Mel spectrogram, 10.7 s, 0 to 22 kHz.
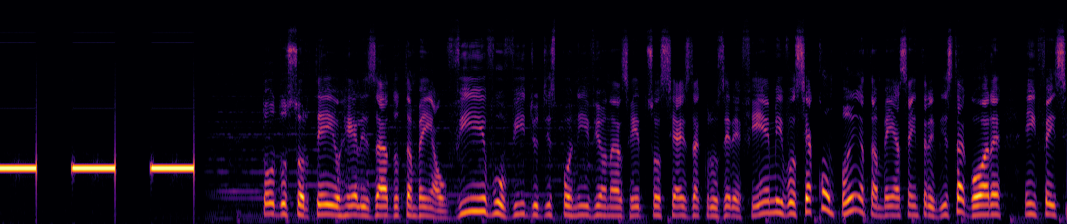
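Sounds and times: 
electronic warning beeps alerting ten seconds remaining in a radio interview: 0.0 - 2.0
speech: 2.6 - 10.6.

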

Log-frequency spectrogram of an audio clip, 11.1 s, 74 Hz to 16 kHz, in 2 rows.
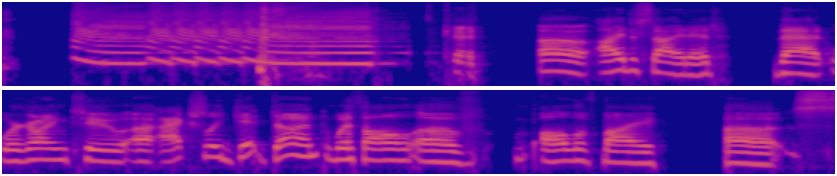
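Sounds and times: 
air horn blasts: 0.5 - 2.9
speech: 3.0 - 11.1.

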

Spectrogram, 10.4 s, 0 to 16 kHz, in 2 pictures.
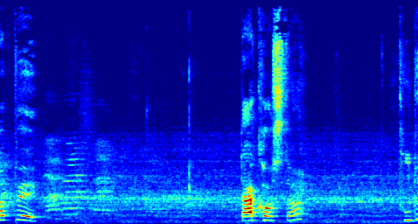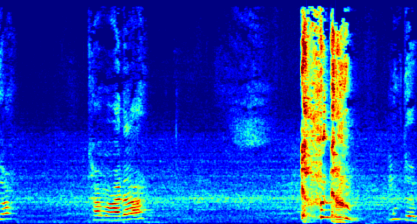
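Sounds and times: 
speech: 0.0 - 0.7, 3.0 - 4.0, 5.0 - 5.5, 6.3 - 7.2, 9.3 - 10.4
dry raspy cough: 9.0 - 9.8.

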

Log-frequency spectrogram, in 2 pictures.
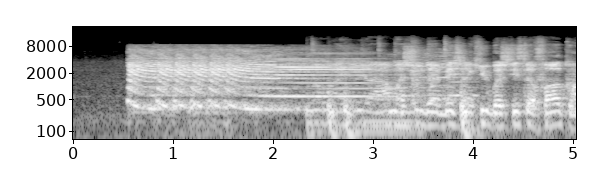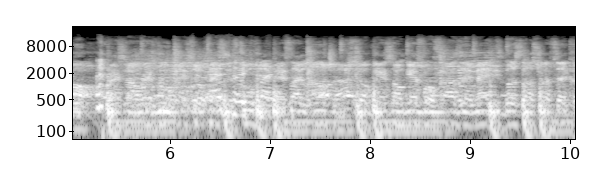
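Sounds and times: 
air horn blaring: 0.5 - 3.8
speech: 2.7 - 10.0.

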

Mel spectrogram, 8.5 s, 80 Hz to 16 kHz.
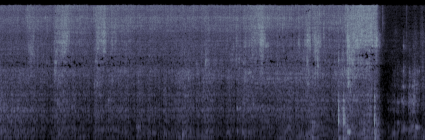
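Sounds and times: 
water running from a tap while rinsing hands: 0.0 - 7.6.

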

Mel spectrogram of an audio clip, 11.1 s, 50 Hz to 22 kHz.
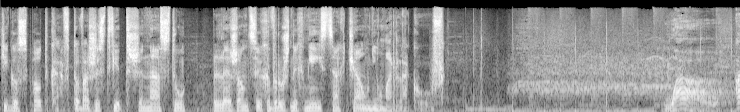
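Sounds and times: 
speech: 0.0 - 6.8, 10.0 - 11.0
large crowd cheering: 7.6 - 11.0.

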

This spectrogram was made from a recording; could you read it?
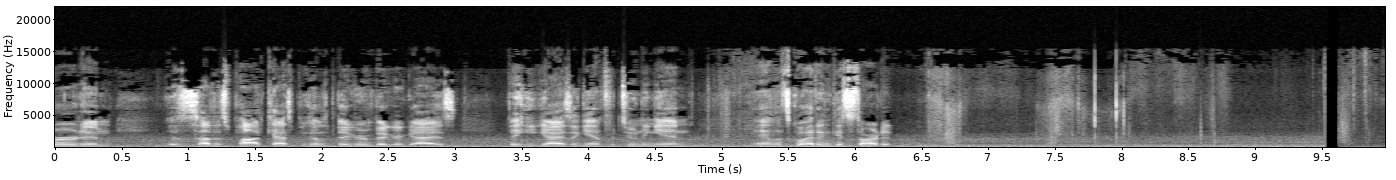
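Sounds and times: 
speech: 0.0 - 6.9
car driving with low engine and road noise rumble: 0.0 - 9.9.

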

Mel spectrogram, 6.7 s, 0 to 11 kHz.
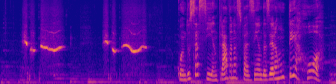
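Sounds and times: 
person whistling phrases: 0.4 - 1.4, 2.1 - 3.0
speech: 3.6 - 6.7.

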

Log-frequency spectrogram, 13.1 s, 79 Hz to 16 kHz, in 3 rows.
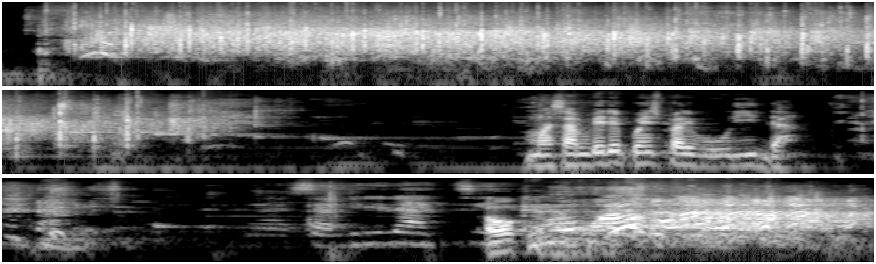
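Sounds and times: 
audience applauding a woman speaker: 0.0 - 5.8
laughter: 1.6 - 5.8, 8.6 - 9.6, 11.4 - 13.0
speech: 7.0 - 9.1, 10.7 - 13.0.

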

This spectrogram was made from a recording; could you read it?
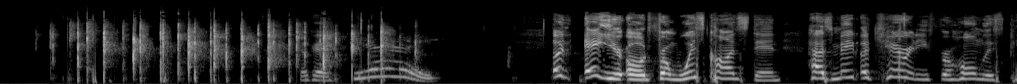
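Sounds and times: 
hands clapping: 0.4 - 4.4
speech: 3.0 - 4.5, 5.5 - 10.1.

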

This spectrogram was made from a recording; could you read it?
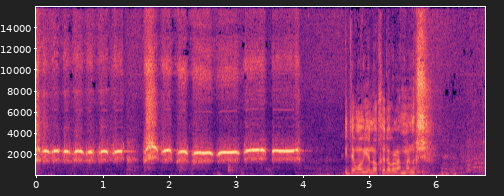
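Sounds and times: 
person whistling a simple tune: 0.0 - 4.0
speech: 4.7 - 6.1.

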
